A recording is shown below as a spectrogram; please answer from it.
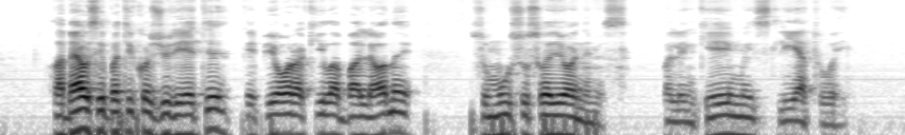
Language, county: Lithuanian, Kaunas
